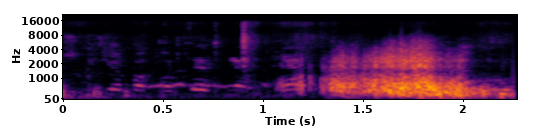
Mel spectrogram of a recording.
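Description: A loud rush of noise on the camera's microphone, building about one and a half seconds in and lasting about half a second, like a gust of wind or a jacket brushing against the microphone, with faint voices before it.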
